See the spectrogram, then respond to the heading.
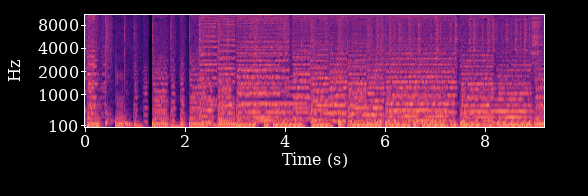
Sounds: Soundtrack music, Music

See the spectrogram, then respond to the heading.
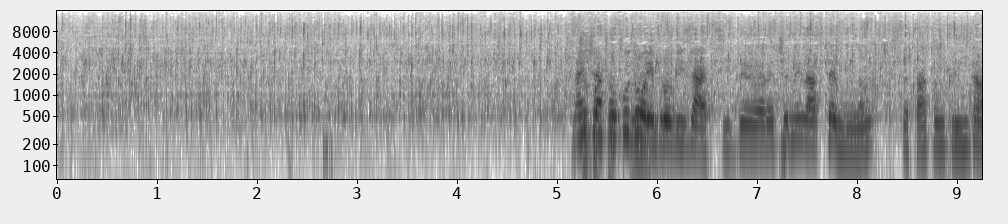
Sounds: Speech

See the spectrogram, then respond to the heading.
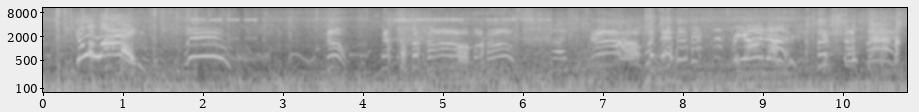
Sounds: Music, Speech

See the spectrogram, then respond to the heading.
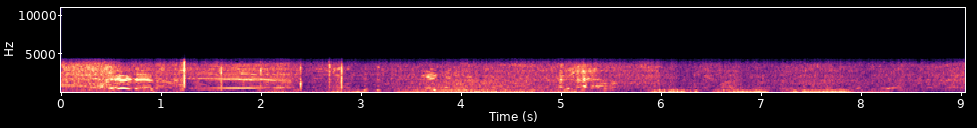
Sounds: Water vehicle, Motorboat, Vehicle, Speech

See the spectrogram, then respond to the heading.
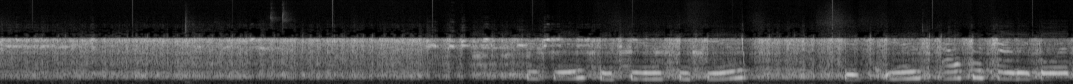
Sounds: monologue, Speech, Radio

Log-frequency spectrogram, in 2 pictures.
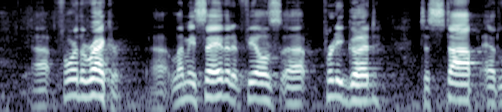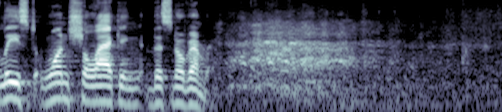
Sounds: Speech

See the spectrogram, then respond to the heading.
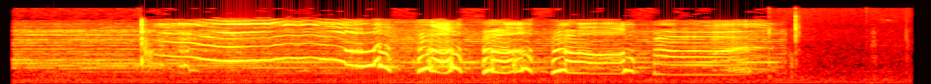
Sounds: Whimper, Music

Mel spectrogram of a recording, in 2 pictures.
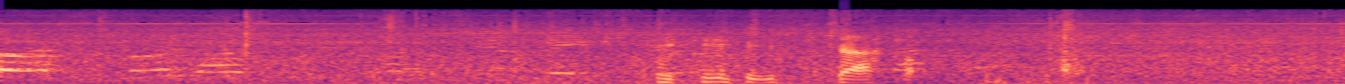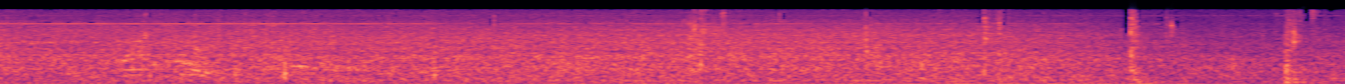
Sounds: Speech

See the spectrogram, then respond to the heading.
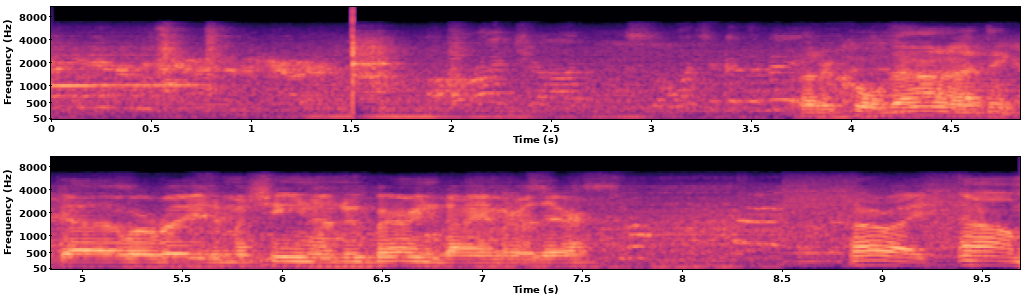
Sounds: inside a large room or hall, Speech

